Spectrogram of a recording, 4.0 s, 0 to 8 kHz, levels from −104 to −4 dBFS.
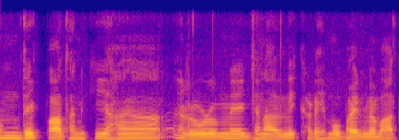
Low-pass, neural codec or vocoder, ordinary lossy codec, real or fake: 7.2 kHz; none; none; real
